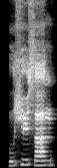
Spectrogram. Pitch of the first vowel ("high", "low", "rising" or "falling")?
rising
